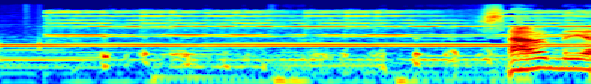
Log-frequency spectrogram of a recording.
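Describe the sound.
An alarm bell rings continuously and steadily throughout, a bright sustained clanging, while people talk underneath and one voice rises louder near the end.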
